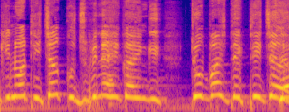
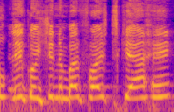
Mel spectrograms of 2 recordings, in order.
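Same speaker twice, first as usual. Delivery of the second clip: ordinary talk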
